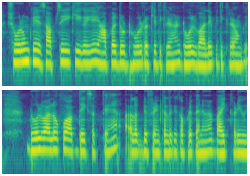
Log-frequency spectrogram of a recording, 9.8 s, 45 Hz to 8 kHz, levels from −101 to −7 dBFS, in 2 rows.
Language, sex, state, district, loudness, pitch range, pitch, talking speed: Hindi, female, Jharkhand, Jamtara, -17 LUFS, 170-190 Hz, 180 Hz, 250 wpm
